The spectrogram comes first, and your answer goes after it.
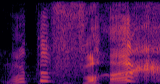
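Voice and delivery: high, startled mock outrage; mock shock. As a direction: react in fake disbelief. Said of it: "You're like".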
